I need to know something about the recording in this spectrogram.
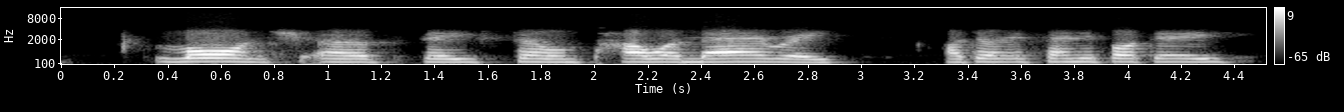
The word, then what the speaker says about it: Meri: It's Power Mary, but it's spelled MERI, and it's an amazing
